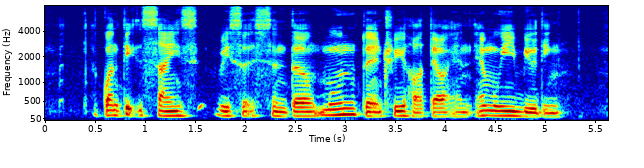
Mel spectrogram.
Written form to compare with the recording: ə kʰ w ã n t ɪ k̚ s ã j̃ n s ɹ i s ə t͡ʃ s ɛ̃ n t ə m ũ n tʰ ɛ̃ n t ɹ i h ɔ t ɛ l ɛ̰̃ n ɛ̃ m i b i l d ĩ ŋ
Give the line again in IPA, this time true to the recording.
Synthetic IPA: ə k w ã n t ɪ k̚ s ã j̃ n s ɹ i s ə t͡ʃ s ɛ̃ n t ə m ũ n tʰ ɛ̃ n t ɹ i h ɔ t ɛ l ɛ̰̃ n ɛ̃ m i b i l d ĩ ŋ

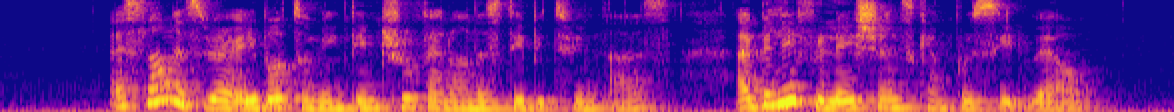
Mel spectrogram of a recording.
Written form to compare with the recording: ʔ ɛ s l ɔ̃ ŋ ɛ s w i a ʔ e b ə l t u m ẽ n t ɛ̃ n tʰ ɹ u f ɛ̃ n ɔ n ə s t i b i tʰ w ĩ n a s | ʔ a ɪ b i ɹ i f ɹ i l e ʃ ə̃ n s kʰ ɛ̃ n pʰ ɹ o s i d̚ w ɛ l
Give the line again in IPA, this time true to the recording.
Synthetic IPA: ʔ ɛ s l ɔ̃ ŋ ɛ s w i a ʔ e b ə l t u m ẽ n t ẽ n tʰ ɹ u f ɛ̃ n ɔ n ə s t i b i tʰ w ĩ n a s | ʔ a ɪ b i l i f ɹ i l e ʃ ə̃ n s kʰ ɛ̃ n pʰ ɹ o s i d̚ w ɛ l

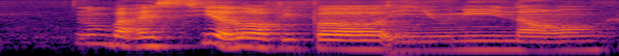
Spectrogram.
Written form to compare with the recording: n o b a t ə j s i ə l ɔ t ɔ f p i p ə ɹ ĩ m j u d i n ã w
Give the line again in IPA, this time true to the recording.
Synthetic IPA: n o b a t a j s i ə l ɔ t ɔ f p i p ə l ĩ n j u n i n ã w

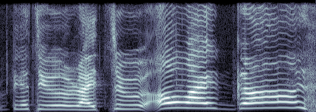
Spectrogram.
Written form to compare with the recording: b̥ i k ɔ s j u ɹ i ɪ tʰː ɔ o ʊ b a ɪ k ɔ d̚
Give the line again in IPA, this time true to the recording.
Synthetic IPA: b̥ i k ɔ s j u ɹ a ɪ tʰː u o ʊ m a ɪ ɡ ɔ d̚

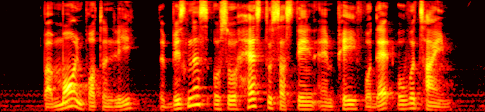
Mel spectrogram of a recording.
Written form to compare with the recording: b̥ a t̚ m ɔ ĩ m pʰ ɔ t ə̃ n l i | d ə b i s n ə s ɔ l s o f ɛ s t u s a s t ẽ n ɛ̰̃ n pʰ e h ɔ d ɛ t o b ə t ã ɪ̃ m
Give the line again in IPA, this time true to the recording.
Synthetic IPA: b̥ a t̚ m ɔ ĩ m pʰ ɔ t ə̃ n l i | d ə b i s n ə s ɔ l s o h ɛ s t u s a s t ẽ n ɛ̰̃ n pʰ e f ɔ d ɛ t o v ə tʰ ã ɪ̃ m

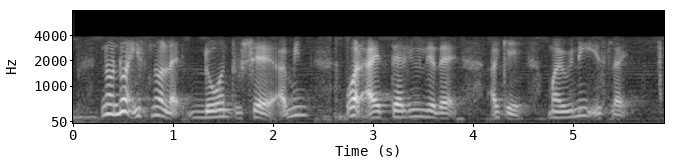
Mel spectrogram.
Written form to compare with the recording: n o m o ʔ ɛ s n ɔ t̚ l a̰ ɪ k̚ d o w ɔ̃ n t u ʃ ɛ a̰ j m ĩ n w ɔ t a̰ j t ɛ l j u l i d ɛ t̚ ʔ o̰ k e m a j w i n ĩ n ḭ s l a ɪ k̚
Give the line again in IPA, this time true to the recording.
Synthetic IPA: n o n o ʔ i s n ɔ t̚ l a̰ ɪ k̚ d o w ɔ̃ n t u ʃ ɛ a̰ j m ĩ n w ɔ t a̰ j t ɛ l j u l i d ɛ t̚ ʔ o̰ k e m a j w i n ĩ ŋ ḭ s l a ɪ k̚

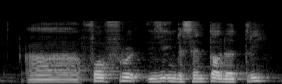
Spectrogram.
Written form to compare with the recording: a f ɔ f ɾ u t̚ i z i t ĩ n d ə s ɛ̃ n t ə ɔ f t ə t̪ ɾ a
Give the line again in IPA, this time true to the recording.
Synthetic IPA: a f ɔ f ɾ u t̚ i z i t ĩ n d ə s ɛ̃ n t ə ɔ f d ə t̪ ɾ i

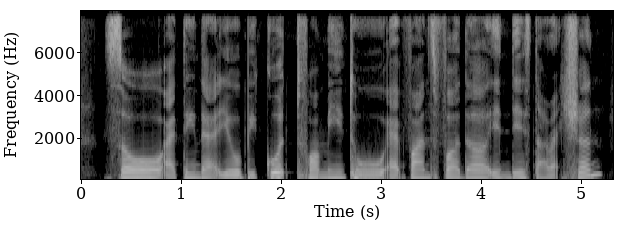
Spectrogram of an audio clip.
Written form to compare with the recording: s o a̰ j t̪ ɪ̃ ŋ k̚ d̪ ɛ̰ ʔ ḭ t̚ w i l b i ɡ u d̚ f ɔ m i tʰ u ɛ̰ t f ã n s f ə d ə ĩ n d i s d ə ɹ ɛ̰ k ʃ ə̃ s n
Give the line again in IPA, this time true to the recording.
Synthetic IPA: s o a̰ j t̪ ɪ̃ ŋ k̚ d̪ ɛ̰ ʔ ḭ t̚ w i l b i ɡ u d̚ f ɔ m i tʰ u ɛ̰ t v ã n s f ə d ə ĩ n d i s d a ɹ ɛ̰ k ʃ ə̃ n

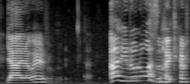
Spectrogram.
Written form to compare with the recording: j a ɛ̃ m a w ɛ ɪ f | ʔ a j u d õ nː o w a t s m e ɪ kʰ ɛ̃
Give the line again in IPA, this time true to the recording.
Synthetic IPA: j a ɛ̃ n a w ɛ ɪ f | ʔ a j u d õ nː o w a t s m a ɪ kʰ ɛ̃

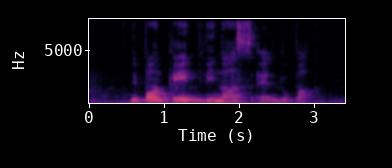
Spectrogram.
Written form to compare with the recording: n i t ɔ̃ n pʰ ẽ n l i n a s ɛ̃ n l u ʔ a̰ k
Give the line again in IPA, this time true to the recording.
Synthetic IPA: n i p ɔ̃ n pʰ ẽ n l i n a s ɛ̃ n l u p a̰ k

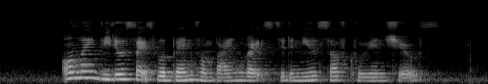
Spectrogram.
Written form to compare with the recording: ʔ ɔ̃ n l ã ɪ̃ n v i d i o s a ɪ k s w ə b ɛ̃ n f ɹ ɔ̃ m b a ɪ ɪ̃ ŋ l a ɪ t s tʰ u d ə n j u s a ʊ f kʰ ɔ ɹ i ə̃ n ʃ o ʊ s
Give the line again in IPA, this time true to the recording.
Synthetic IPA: ʔ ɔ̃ n l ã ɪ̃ n v i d i o s a ɪ t s w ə b ɛ̃ n f ɹ ɔ̃ m b a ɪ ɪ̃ ŋ ɹ a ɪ t s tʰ u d ə n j u s a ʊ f kʰ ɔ ɹ i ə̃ n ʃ o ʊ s

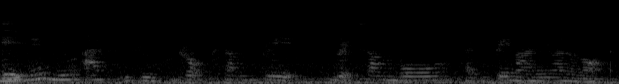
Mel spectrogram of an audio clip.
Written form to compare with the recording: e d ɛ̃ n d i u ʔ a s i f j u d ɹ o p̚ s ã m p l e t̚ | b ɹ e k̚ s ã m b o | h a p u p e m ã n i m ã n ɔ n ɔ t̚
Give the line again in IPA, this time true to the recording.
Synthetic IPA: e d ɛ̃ n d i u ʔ a s i f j u d ɹ ɔ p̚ s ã m p l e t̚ | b ɹ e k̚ s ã m b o | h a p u p e m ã n i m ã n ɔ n ɔ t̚

